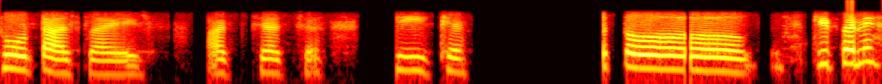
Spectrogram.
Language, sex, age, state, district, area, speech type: Hindi, female, 30-45, Uttar Pradesh, Bhadohi, rural, conversation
